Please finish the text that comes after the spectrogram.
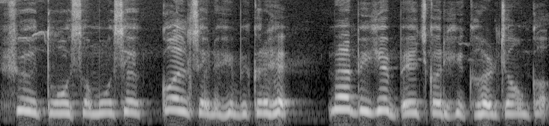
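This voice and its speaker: A woman voicing a gruff, curt male bird shopkeeper in a children's cartoon, with a husky, dismissive delivery. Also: medium pitch, slow, dark tone. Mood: matter-of-fact.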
